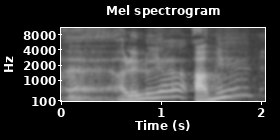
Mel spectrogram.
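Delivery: very soft, listless imitated amen; imitating a feeble congregational reply; mock half-hearted response. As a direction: mumble it back as a reluctant congregation. Mimics congregation's feeble response to his call.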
